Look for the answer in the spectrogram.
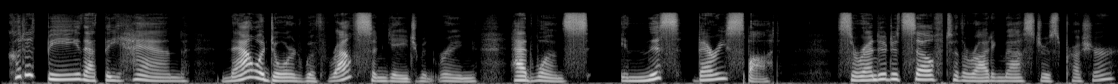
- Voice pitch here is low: No, medium, 185 Hz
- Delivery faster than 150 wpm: No, slow, 135 wpm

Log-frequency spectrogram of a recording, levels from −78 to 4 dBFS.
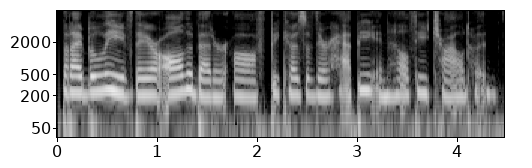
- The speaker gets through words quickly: Yes, fast, 215 wpm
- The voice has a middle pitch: No, high, 215 Hz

